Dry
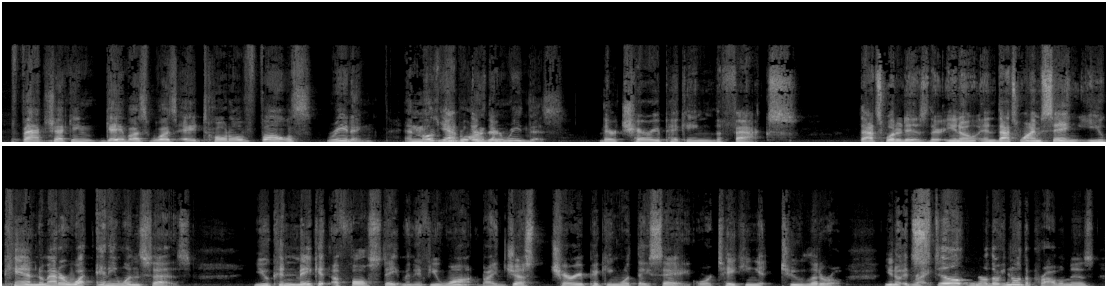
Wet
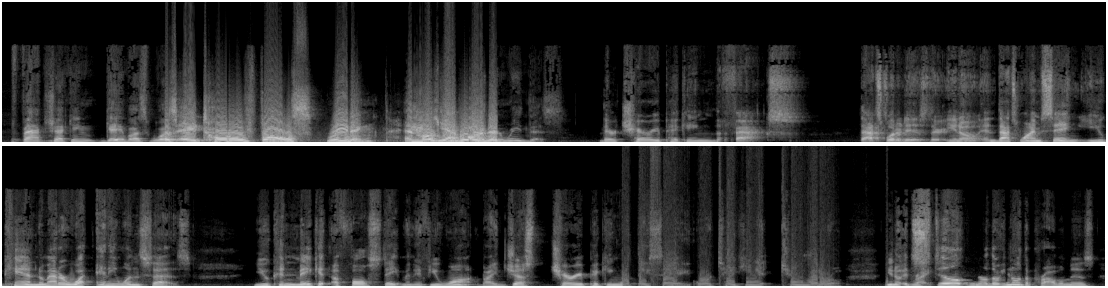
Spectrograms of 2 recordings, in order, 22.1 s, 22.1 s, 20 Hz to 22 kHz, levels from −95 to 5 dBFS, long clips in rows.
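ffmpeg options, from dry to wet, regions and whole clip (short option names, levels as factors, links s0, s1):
-filter_complex "[0:a]asettb=1/sr,asplit=3[s0][s1][s2];[s0]atrim=end=1.634[s3];[s1]atrim=start=1.63:end=4.95,asetpts=PTS-STARTPTS,afade=t=in:d=0.004:c=qsin,afade=t=out:st=3.316:d=0.004:c=qsin,lowpass=5500,asplit=2[s4][s5];[s5]highpass=f=720:p=1,volume=50.1,asoftclip=type=tanh:threshold=0.224[s6];[s4][s6]amix=inputs=2:normalize=0,lowpass=f=2300:p=1,volume=0.501[s7];[s2]atrim=start=4.946[s8];[s3][s7]acrossfade=d=0.004:c1=hsin:c2=qsin[s9];[s9][s8]acrossfade=d=0.004:c1=qsin:c2=hsin,asettb=1/sr,asplit=3[s10][s11][s12];[s10]atrim=end=7.164[s13];[s11]atrim=start=7.16:end=9.89,asetpts=PTS-STARTPTS,afade=t=in:d=0.004:c=qsin,afade=t=out:st=2.726:d=0.004:c=qsin,highpass=430,aecho=1:1:64|128|192:0.299|0.0716|0.0172,atrim=end_sample=120393[s14];[s12]atrim=start=9.886[s15];[s13][s14]acrossfade=d=0.004:c1=hsin:c2=qsin[s16];[s16][s15]acrossfade=d=0.004:c1=qsin:c2=hsin,asettb=1/sr,asplit=3[s17][s18][s19];[s17]atrim=end=17.244[s20];[s18]atrim=start=17.24:end=19.9,asetpts=PTS-STARTPTS,afade=t=in:d=0.004:c=qsin,afade=t=out:st=2.656:d=0.004:c=qsin,acrossover=split=120|730|2600|7300[s21][s22][s23][s24][s25];[s21]acompressor=threshold=0.00282:ratio=3[s26];[s22]acompressor=threshold=0.00794:ratio=3[s27];[s23]acompressor=threshold=0.00224:ratio=3[s28];[s24]acompressor=threshold=0.00398:ratio=3[s29];[s25]acompressor=threshold=0.00398:ratio=3[s30];[s26][s27][s28][s29][s30]amix=inputs=5:normalize=0,acrusher=bits=4:mode=log:mix=0:aa=0.000001,aeval=exprs='0.0126*(abs(mod(val(0)/0.0126+3,4)-2)-1)':c=same[s31];[s19]atrim=start=19.896[s32];[s20][s31]acrossfade=d=0.004:c1=hsin:c2=qsin[s33];[s33][s32]acrossfade=d=0.004:c1=qsin:c2=hsin"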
